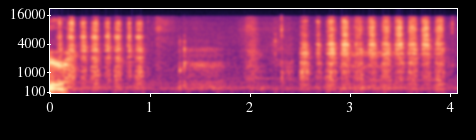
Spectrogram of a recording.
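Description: A lottery scratcher ticket being scratched off, its coating rubbed away in quick, even strokes. There are two runs of strokes: one in the first second, then a pause, then a longer run from about two and a half seconds in.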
